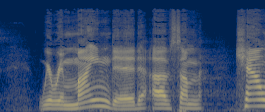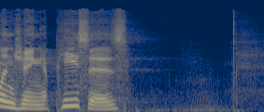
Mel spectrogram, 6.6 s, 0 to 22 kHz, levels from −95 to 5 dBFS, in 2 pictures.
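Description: A speech clip with one short concealed packet loss at about 2.19 to 2.23 s, right after "we're reminded of". Roughly 20 ms of audio failed to reach the decoder in time, and the receiver patched about 17 ms of that gap by extending the preceding sound before crossfading back into the real signal. The result is a brief smear or wobble in the speech, where the synthesized fill briefly replaces what was actually said.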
